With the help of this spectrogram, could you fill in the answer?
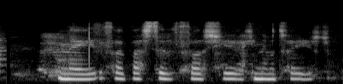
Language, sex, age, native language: Icelandic, female, 15, Icelandic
